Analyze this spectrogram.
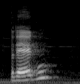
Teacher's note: a sílaba tônica está então no pré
